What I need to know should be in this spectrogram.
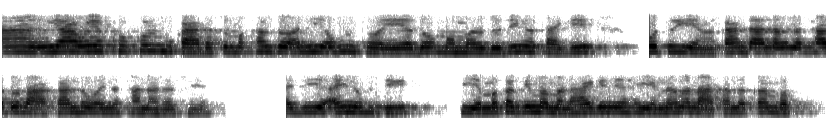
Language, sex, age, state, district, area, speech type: Manipuri, female, 45-60, Manipur, Kakching, rural, conversation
